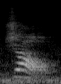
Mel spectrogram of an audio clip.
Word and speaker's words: 照: Okay, next one is 照片 First 照四声 fourth tone.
